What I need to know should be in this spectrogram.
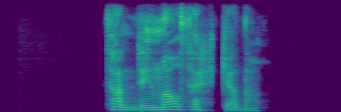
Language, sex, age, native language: Icelandic, female, 60-69, Icelandic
